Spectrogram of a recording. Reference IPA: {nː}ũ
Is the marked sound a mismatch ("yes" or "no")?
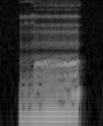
yes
